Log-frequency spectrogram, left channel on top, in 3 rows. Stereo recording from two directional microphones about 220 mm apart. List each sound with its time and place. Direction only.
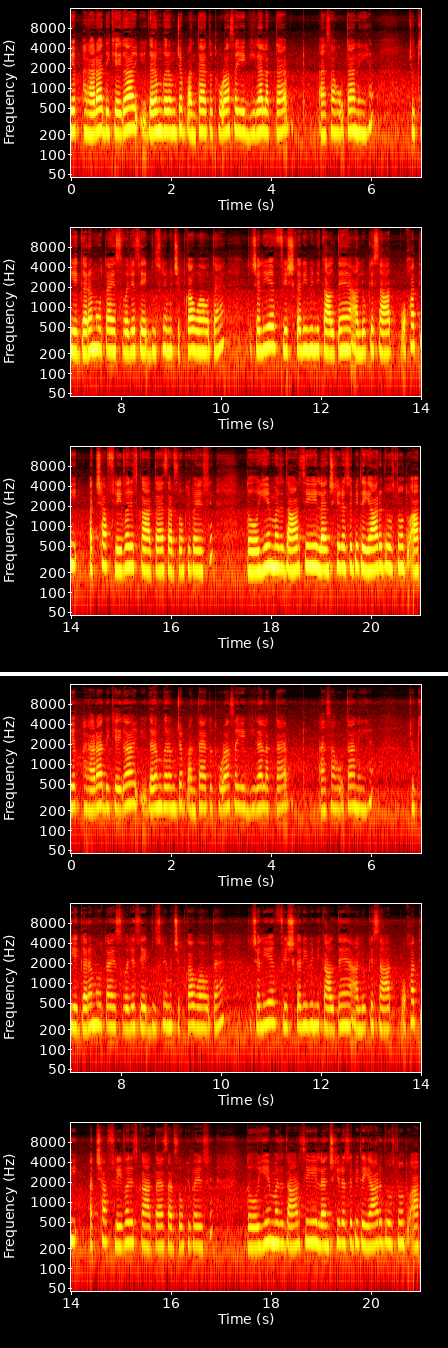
0.0 s a woman's voice: 20° left (ahead or behind)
